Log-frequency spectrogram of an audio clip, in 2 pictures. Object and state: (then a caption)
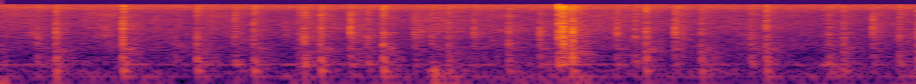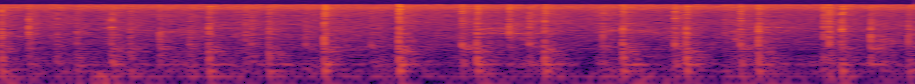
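Leather zip pouch. Long fingernails tap rapidly on the top of a small, closed, black textured leather zippered manicure pouch held flat in one palm. The taps come as a fast, uneven stream of short, dull clicks with a soft low thump and almost no ring. A faint steady low hum runs underneath.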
